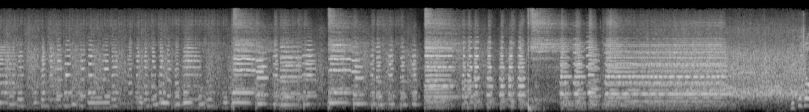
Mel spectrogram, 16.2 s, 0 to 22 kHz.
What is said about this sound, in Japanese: 自衛隊第3音楽隊の皆さんによります生演奏生ファンファーレに大きな拍手が沸きました阪神競馬場です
